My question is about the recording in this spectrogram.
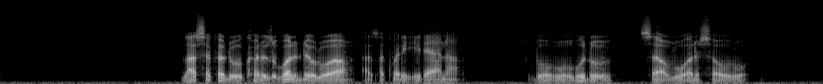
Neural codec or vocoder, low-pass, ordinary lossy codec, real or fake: autoencoder, 22.05 kHz, a latent of 192 numbers a frame, VITS, trained on many speakers; none; none; fake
